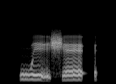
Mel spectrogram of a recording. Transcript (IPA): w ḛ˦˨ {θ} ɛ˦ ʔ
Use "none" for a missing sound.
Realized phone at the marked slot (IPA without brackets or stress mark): ʃ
